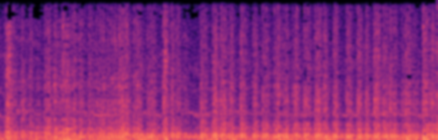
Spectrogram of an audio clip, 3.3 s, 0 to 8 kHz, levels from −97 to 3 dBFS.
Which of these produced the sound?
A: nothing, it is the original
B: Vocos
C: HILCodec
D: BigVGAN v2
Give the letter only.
A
